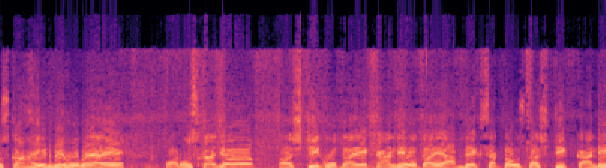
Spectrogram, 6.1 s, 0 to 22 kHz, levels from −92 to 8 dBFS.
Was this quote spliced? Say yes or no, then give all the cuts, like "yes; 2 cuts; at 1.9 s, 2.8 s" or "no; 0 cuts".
no; 0 cuts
